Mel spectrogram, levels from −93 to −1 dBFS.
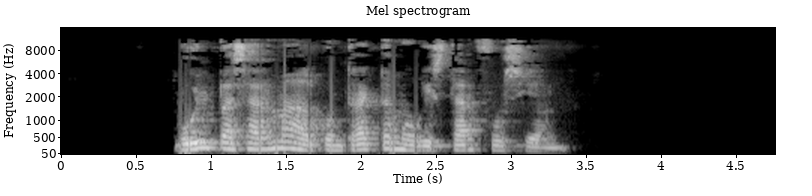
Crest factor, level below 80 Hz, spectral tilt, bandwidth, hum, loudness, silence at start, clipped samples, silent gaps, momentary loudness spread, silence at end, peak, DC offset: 22 dB; -52 dBFS; -3.5 dB/octave; 11.5 kHz; none; -20 LUFS; 0.75 s; under 0.1%; none; 8 LU; 1.4 s; -2 dBFS; under 0.1%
